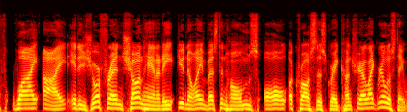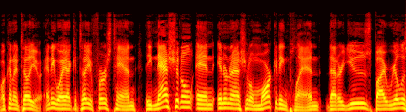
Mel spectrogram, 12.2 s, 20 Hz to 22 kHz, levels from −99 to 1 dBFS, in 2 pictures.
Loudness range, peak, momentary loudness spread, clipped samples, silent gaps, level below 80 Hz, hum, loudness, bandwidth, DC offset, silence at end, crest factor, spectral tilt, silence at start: 1 LU; -8 dBFS; 5 LU; under 0.1%; none; -52 dBFS; none; -25 LUFS; 13.5 kHz; under 0.1%; 0 s; 16 dB; -6.5 dB/octave; 0.05 s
